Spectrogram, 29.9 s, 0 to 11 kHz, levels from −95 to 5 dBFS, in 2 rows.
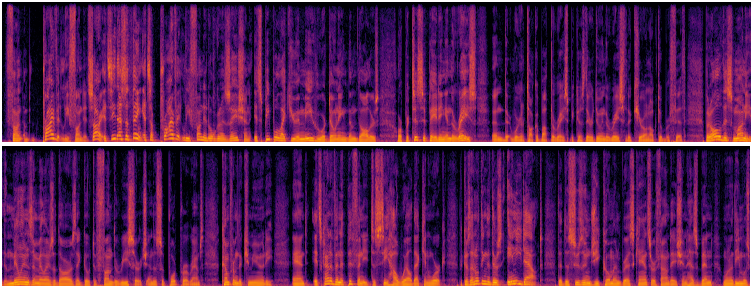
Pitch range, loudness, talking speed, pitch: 100-155 Hz, -23 LUFS, 220 wpm, 120 Hz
